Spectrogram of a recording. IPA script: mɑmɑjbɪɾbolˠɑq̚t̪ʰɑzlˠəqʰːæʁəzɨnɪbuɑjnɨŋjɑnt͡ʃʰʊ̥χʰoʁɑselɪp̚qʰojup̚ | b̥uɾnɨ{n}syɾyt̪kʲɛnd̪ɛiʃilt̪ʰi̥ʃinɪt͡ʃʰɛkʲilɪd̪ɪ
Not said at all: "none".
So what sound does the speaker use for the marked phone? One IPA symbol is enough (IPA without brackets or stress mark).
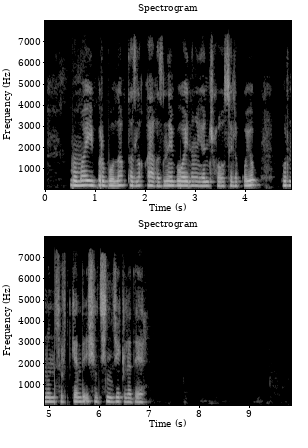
n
